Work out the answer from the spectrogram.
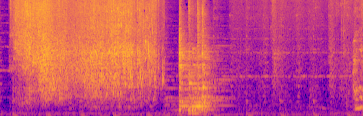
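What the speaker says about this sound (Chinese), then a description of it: "开始烧水煮饺子" Water for boiling dumplings gushes into a pot in a steady rushing stream for about three seconds, then a brief louder splash and clatter before it settles into a quieter trickle.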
